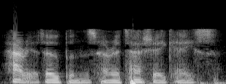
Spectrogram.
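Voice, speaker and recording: A man's voice: sits low, level tone, moderate pace, slightly rough, no room sound, muffled recording. A man reading scripted scene narration for a radio play.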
